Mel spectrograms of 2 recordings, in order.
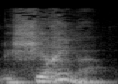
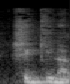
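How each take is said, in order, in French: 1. La consonne du milieu est un r roulé guttural. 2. La consonne du milieu est un son k dur. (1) "Ça se dit R. Vous voyez? Où on roule le R" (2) "On entend certains dire Shekinah"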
